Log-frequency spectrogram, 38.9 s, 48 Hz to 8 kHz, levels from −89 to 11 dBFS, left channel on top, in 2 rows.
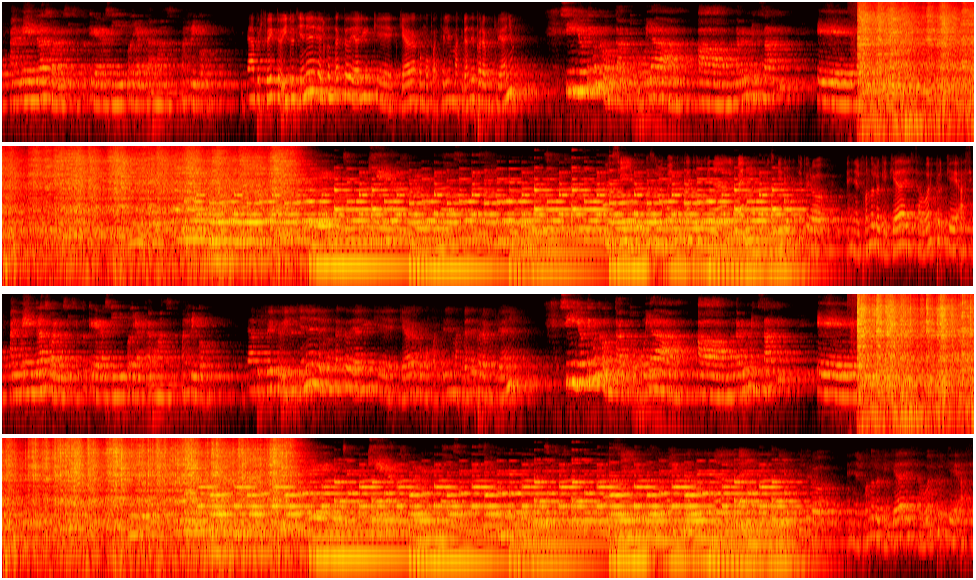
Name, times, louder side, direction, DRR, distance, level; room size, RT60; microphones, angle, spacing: voice 1, 0.1-4.1 10.9-13.6 13.9-15.7 16.3-21.4 21.9-26.4 26.8-30.5, right 1 dB, 40° right, -6 dB, 1.8 m, -36 dB
voice 2, 4.8-10.3 31.4-35.9 36.3-38.8, left 3 dB, 85° left, 6 dB, 0.6 m, -35 dB
sound 1, 17.1-25.3, right 4 dB, 60° right, 0.8 m, -22 dB
sound 2, 22.9-35.1, equal, 15° left, 0.7 m, -25 dB
8.9 x 3.6 x 5.1 m, 2.4 s
head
